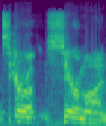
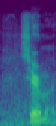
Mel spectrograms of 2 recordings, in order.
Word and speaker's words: Siromon: Siromon, yeah. S-I-R-O. Yeah, no, I see it in the M-O-N. veiled light thing. I'm Gotcha. just trying to figure out how to pronounce it. Siromon.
